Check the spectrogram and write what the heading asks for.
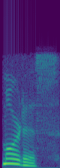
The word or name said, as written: mortise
